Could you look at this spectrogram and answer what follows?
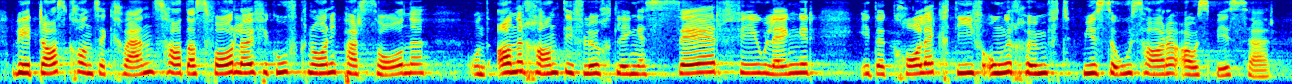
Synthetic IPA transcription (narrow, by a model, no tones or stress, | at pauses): ʋɪːt̚dɑːskʰɔnzɛkʰʋænt͡shɑːd̥ɑsfɔːɾlœʏfɪɡuːfknoːənipʰɛɾzoːnə | ʊndɑnɛɾkɑntiflʏχtlɪŋːəseːɾfɪːwlɛŋːəɾ | ɪd̥əkʰɔlɛktiːfʊŋəɾkʏmftmyəsəushɑːɾəʔɑlsb̥ɪshæːɾ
